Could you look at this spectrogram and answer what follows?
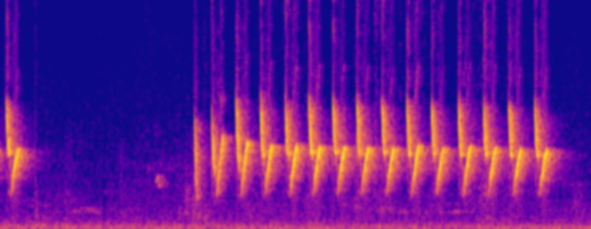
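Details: Bar-winged prinia, crystal variety, singing hard as a training recording for shamas: one opening chirp, a quiet gap, then a long even train of sharp downward-sweeping notes repeated about four per second.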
